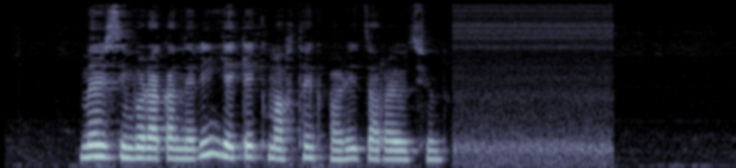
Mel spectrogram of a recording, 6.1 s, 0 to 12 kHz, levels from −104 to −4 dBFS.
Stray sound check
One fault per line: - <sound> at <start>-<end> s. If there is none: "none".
none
